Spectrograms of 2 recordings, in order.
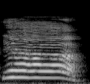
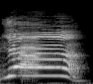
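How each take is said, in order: First: It is said with a weak, thin voice. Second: It is shouted with a strong, powerful voice. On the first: The speaker calls it wrong. "Not like" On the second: The speaker calls it right. "It should be like"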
